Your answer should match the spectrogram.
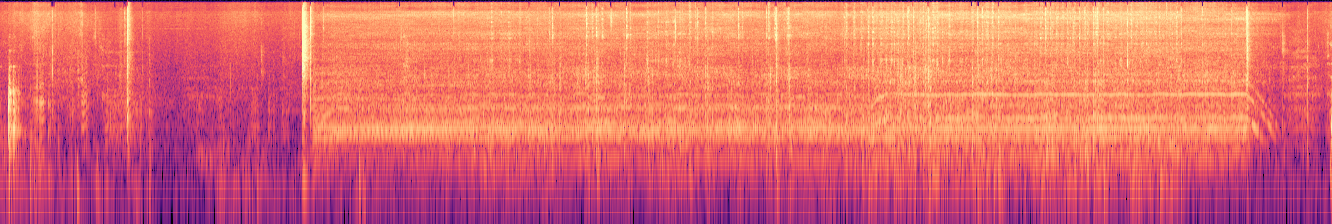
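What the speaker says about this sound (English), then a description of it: "but I'm going to do it with my hand mixer. And I want to mix this until it's nice and fluffy." Electric hand mixer whisking butter and sugar for a Bakewell tart, a steady whirring motor hum that starts abruptly after a few soft clunks and runs continuously for about fourteen seconds before cutting off.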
